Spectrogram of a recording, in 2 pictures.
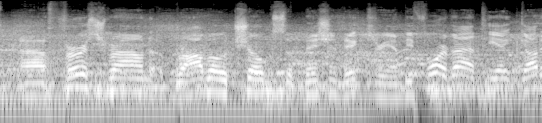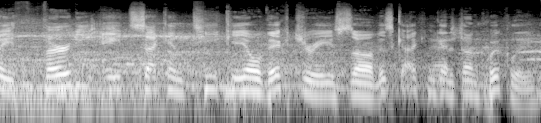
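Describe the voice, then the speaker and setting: Speech comes at a fairly quick pace with hardly any pauses and ordinary pitch variation. Audible room echo and noticeable background noise fill the recording. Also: man, fairly high pitch for a man. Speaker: MMA color commentator. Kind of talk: live commentary.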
